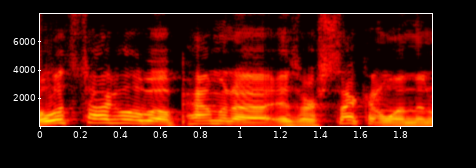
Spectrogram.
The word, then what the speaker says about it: Pembina: I always pronounce their name wrong, Pembina or Pembina. I believe it's Pembina.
